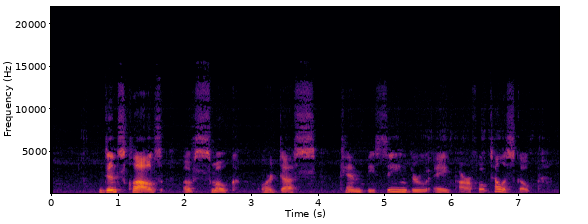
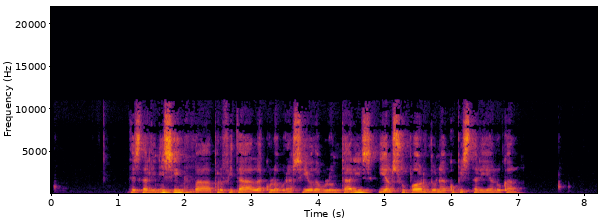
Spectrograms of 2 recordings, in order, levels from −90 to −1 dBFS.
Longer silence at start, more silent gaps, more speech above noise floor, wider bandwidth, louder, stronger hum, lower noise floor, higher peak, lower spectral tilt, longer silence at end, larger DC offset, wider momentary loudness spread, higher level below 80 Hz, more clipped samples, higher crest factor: second, 0.7 s vs 1.2 s; neither; second, 30 dB vs 49 dB; first, 14 kHz vs 11.5 kHz; second, -36 LUFS vs -25 LUFS; neither; second, -66 dBFS vs -74 dBFS; second, -12 dBFS vs -4 dBFS; about the same, -4 dB/octave vs -3.5 dB/octave; second, 0.25 s vs 0.55 s; neither; first, 19 LU vs 12 LU; second, -80 dBFS vs -56 dBFS; neither; about the same, 26 dB vs 22 dB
